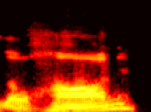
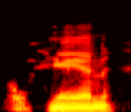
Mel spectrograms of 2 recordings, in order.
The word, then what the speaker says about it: Lohan: Much like Lindsay Lohan, not Lohan, there is a proper pronunciation.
